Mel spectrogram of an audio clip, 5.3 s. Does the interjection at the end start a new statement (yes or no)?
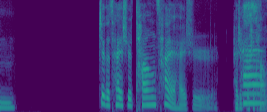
yes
